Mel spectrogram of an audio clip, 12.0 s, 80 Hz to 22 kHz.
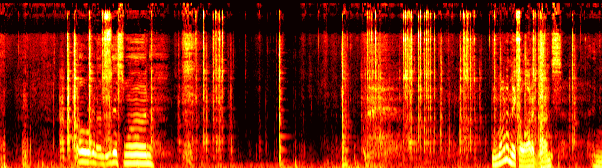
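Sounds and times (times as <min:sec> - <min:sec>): ratchet wrench clicking: 0:01.2 - 0:02.5, 0:03.9 - 0:04.8, 0:06.9 - 0:11.7.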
